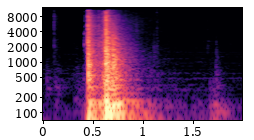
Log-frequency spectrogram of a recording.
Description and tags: Wooden Door Closing Slamming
